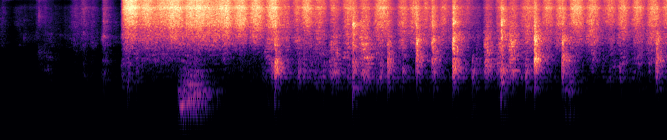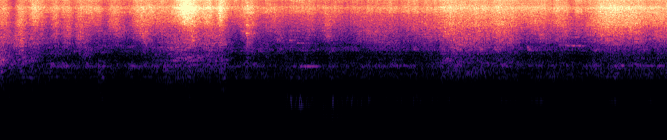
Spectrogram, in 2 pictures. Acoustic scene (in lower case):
restroom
